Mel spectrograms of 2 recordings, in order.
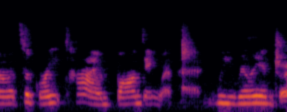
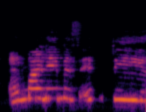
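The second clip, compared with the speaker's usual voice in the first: imitating a grand hollered introduction; mock loudspeaker scream; 7 semitones higher, 3 dB louder than usual. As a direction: proclaim your name high over a loudspeaker. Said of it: "screaming on the loudspeaker".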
